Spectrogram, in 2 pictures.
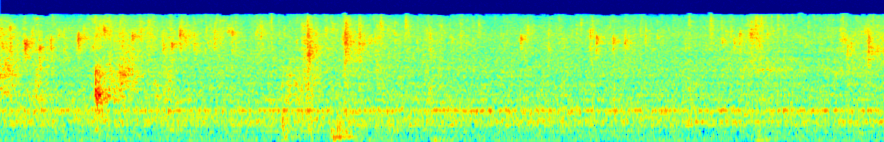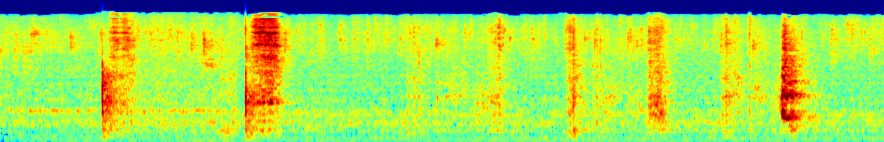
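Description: Steady soft sizzle of veggie chicken nuggets frying in a pan, with scattered clicks and knocks of dishes and a knife on a plastic cutting board, more of them in the second half.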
